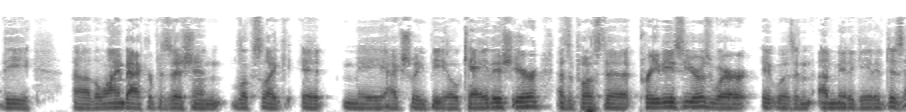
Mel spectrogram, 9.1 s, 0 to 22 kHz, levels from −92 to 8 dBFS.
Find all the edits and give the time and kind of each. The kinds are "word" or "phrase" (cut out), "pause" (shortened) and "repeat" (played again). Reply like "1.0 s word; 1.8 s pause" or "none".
5.5 s pause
